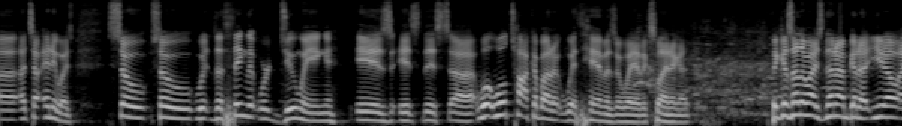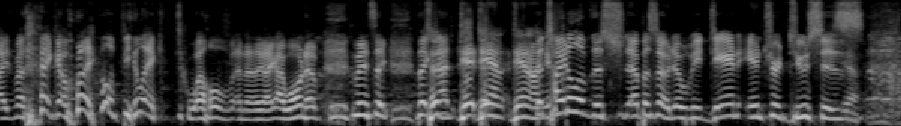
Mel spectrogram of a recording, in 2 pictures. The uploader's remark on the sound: LIVE From UCB East in New York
